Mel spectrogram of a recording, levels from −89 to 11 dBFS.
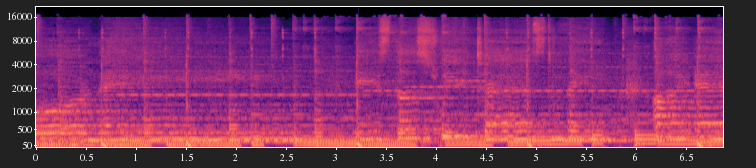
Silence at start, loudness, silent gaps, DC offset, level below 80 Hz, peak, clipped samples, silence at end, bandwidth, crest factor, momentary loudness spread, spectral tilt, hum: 0 s; -13 LUFS; none; under 0.1%; -22 dBFS; 0 dBFS; under 0.1%; 0 s; 17.5 kHz; 12 dB; 3 LU; -5.5 dB/octave; none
